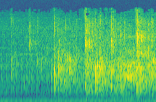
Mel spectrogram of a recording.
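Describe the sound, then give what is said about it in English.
Sparse, light clapping from a handful of people, a few scattered claps picking up slightly toward the end, fairly quiet and brief, with no talking; audience members clap to show they have been on a ropes course. “Uh, if you'll clap if you've ever been on a ropes course?”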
